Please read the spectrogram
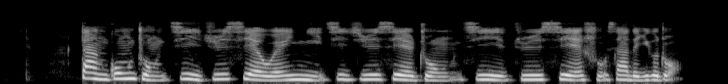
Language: Chinese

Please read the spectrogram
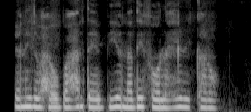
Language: Somali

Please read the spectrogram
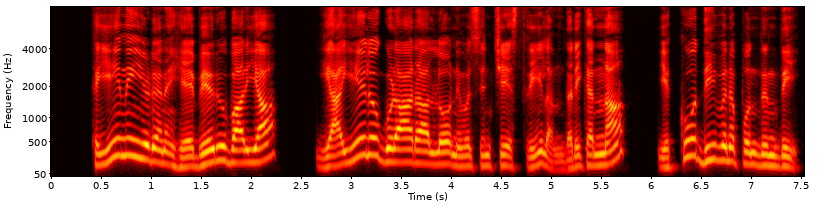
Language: Telugu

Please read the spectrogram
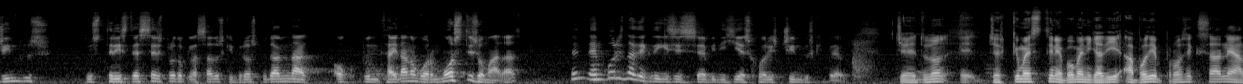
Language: Greek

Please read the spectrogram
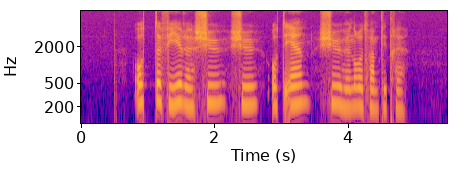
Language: Norwegian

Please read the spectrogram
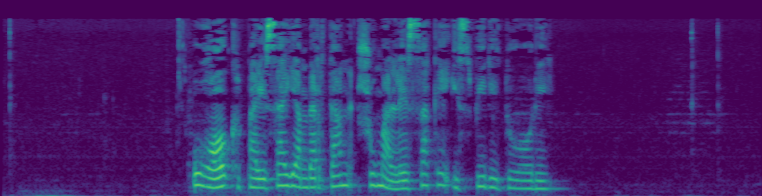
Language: Basque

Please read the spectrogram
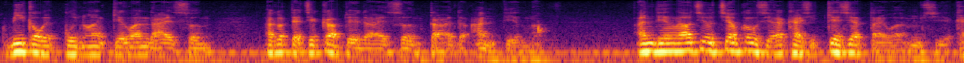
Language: Chinese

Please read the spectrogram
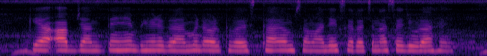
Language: Hindi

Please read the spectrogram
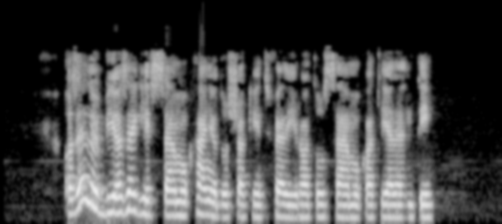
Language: Hungarian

